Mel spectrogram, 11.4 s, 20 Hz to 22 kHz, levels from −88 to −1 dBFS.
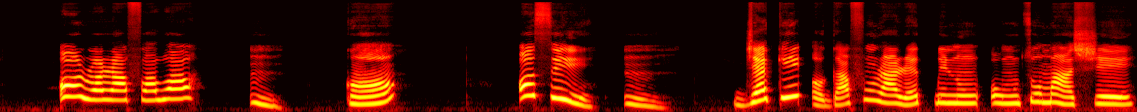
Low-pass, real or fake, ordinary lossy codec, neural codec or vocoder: none; fake; none; autoencoder, 48 kHz, 128 numbers a frame, DAC-VAE, trained on Japanese speech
